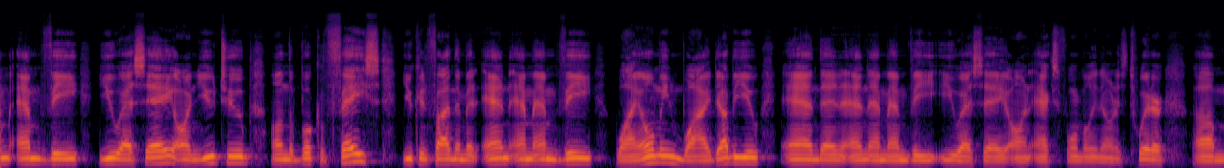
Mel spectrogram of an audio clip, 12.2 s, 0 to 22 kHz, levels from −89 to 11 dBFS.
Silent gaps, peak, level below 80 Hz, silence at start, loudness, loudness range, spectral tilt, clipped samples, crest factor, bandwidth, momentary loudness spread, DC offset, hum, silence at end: none; -10 dBFS; -70 dBFS; 0 s; -27 LUFS; 3 LU; -5 dB/octave; under 0.1%; 16 dB; 11.5 kHz; 7 LU; under 0.1%; none; 0 s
